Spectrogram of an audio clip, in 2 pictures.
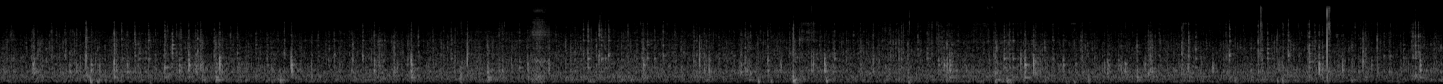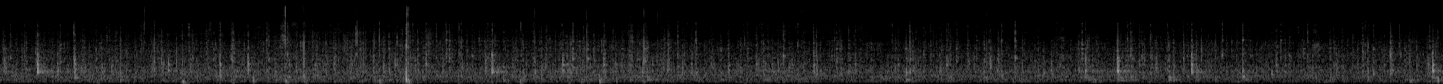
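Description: Steady rain falling on a window, heard from inside the room: an even hiss dotted with many small separate drop ticks.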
